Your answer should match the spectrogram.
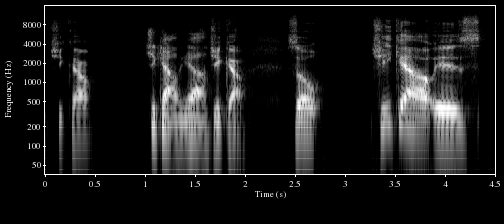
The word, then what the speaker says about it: Xicão: Xicão, yeah.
